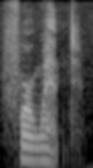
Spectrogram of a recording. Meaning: simple past of forego
- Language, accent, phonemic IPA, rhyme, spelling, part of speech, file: English, US, /ˈfɔɹwɛnt/, -ɛnt, forewent, verb, En-us-forewent.ogg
